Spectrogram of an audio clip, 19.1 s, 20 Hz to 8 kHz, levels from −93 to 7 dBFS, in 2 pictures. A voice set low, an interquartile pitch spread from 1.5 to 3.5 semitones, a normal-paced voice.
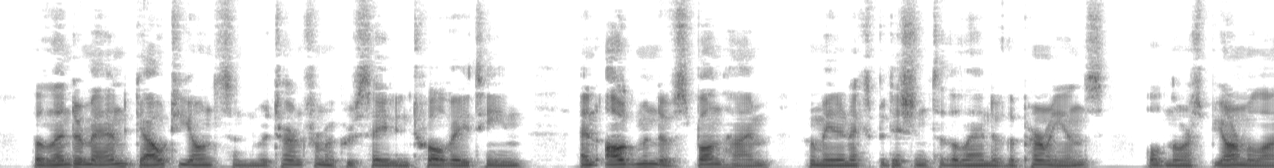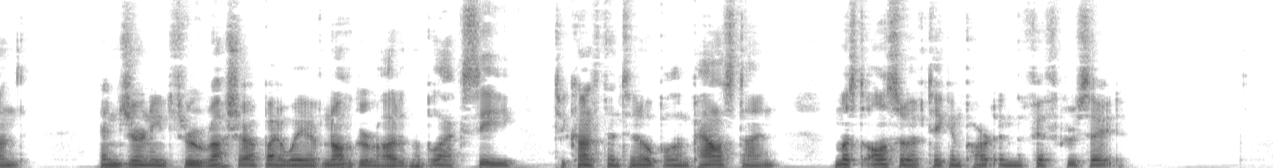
Yes: very low, 90 Hz; average, 3.2 semitones; average, 165 wpm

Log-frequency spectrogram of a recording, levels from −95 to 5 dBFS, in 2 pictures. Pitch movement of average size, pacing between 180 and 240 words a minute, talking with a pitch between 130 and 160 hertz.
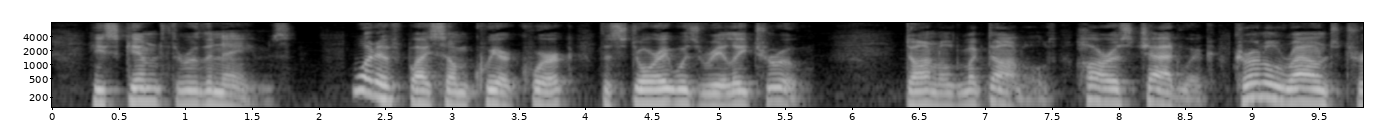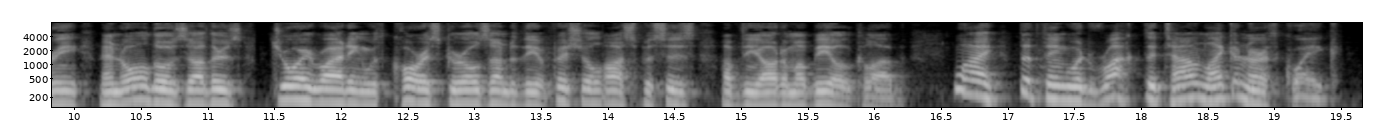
No: average, 3.4 semitones; average, 145 wpm; medium, 140 Hz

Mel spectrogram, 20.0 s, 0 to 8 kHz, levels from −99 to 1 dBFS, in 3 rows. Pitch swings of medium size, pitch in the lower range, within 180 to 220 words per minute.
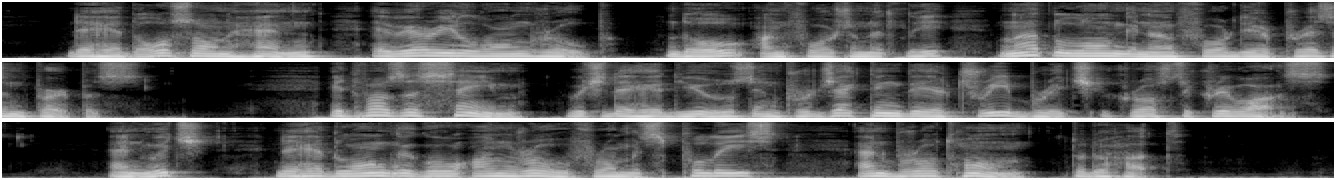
No: average, 3.6 semitones; low, 115 Hz; average, 150 wpm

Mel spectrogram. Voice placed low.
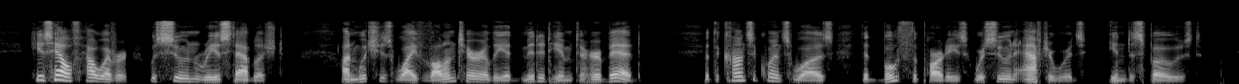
Yes: low, 110 Hz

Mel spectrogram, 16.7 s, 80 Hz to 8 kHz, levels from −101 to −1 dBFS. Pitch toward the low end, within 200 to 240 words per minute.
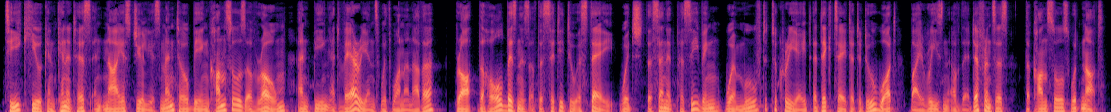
No: very low, 85 Hz; average, 180 wpm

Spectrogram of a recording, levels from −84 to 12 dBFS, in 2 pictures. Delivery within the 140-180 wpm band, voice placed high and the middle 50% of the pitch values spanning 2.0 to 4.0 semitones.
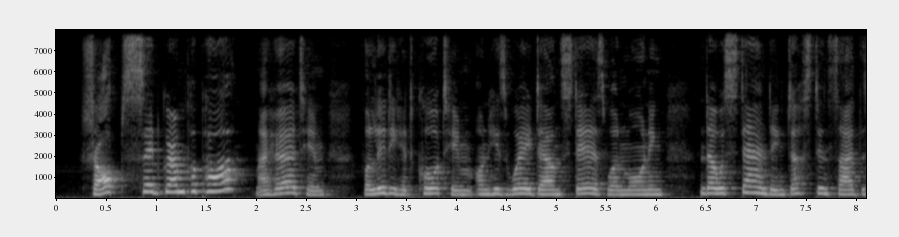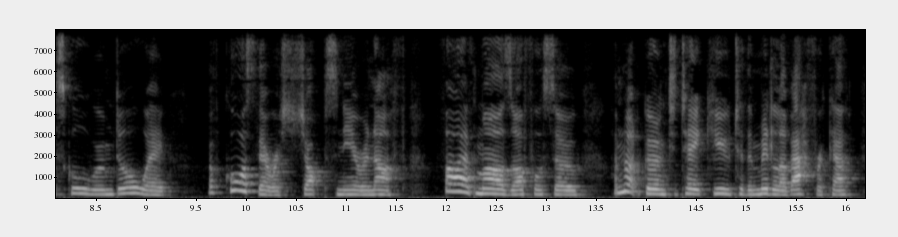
No: average, 190 wpm; high, 215 Hz; average, 3.2 semitones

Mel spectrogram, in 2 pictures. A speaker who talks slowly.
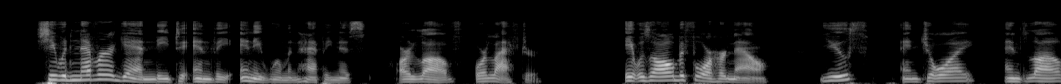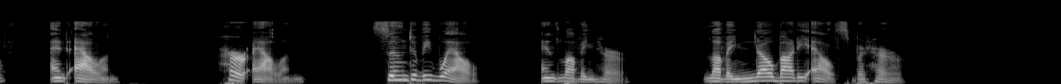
Yes: slow, 115 wpm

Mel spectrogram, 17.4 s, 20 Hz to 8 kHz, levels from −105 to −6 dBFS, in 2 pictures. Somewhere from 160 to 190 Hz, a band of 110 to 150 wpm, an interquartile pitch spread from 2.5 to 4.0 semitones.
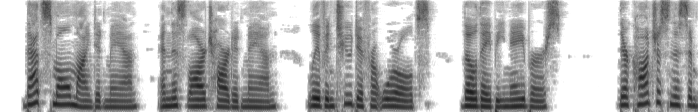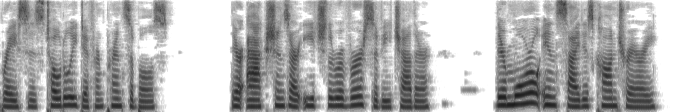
Yes: medium, 185 Hz; average, 140 wpm; average, 3.3 semitones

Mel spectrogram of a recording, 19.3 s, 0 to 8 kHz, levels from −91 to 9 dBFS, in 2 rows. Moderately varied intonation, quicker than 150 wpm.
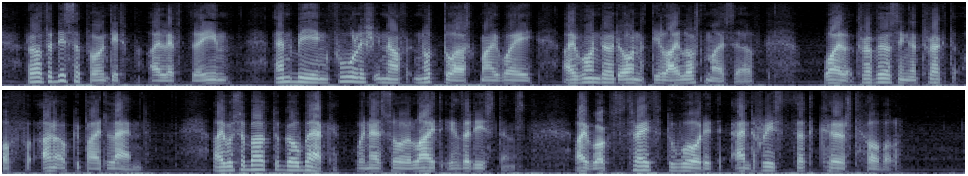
Yes: average, 4.7 semitones; average, 165 wpm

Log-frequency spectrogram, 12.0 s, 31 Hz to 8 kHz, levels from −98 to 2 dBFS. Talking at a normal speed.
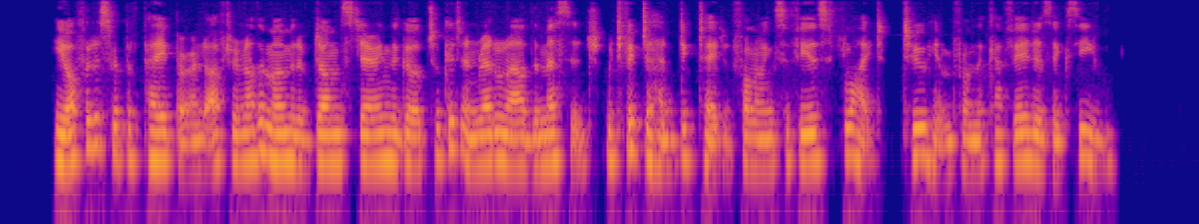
Yes: average, 180 wpm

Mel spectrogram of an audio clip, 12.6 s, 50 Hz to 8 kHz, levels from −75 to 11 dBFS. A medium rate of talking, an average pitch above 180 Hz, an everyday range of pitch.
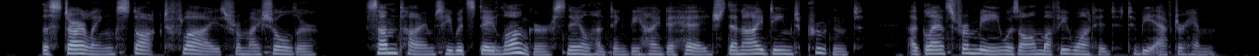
No: average, 155 wpm; medium, 175 Hz; average, 3.4 semitones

